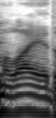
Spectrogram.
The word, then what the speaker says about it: Malia: Yeah, is it Malia? – Malia, the older one.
